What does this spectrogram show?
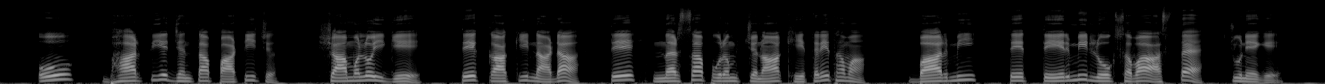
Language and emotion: Dogri, neutral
